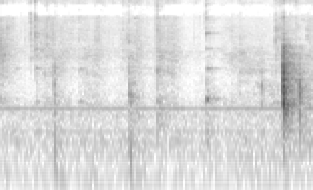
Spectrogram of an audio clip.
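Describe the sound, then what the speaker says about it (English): A fork working butter, flour and sugar into a crumbly topping, giving soft scraping strokes and a few light clinks against the bowl at an unhurried, irregular pace, close by with no voices. "give this a mix with the fork"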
